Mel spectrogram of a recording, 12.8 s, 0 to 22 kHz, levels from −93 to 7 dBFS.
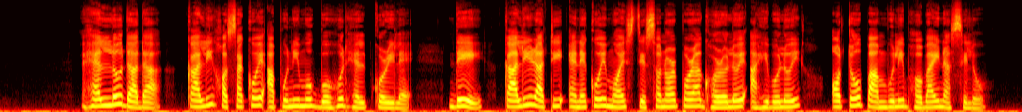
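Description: Nothing is technically wrong with this speech recording.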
